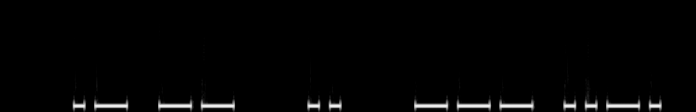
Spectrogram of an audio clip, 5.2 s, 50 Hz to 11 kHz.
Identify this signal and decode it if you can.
Morse code, heard as a keyed tone, about 16 wpm, 700 Hz. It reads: AM I OF
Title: Sentences from Top 1000 Words - Review Part 3 - 15wpm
